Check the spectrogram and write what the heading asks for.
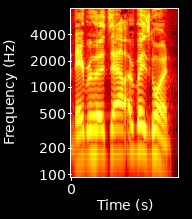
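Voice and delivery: ordinary delivery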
